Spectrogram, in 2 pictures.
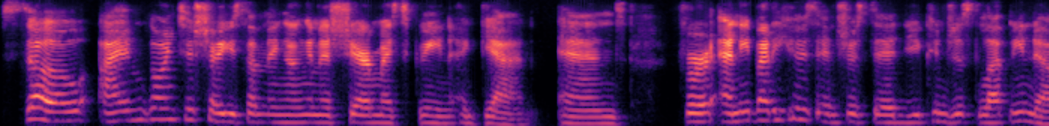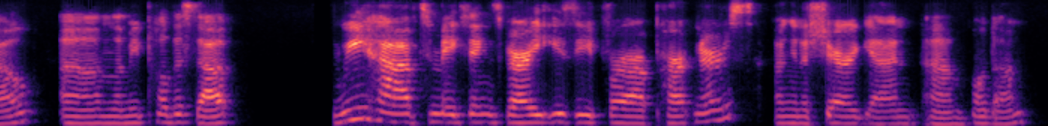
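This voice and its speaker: A woman's voice: lowish voice, normal speed, fairly bright tone. A woman from New York City with a New York accent, presenting a hotel webinar in a chatty, upbeat, self-deprecating way. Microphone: computer mic on a video call. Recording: muffled, lo-fi video call audio.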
